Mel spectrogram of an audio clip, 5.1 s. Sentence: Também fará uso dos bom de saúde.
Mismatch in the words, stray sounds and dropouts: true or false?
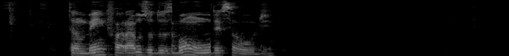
false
